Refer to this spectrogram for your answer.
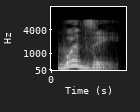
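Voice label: "woodsy", British English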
